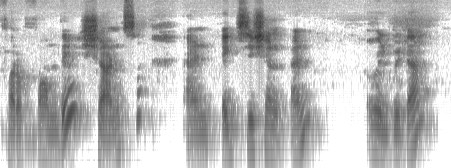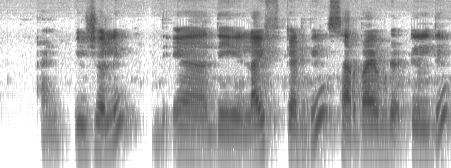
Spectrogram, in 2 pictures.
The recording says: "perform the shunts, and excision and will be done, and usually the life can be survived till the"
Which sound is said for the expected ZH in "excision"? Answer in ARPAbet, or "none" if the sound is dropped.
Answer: SH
